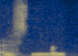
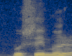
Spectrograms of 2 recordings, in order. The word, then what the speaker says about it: Buscema: Buscema? All right. Buscema, yeah. We can pronounce it however we want.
